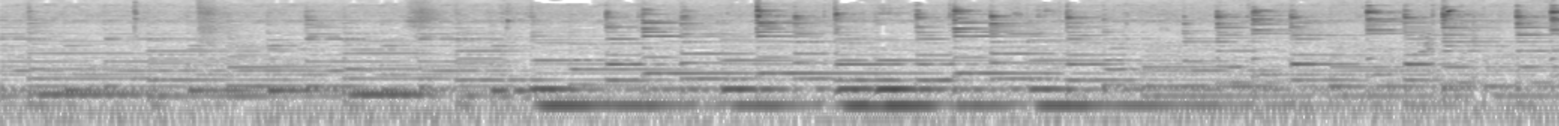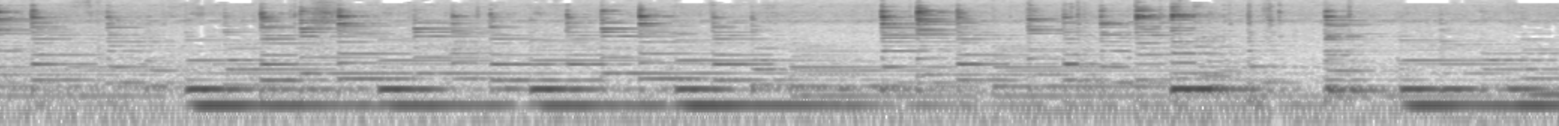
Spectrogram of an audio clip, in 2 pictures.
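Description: Acoustic guitar played solo, a picked melody over strong repeating bass notes.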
